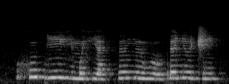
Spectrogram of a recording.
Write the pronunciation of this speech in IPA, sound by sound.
x u b iː vʲ ɔ m o fʲ a | ɨ ŋ ɨː w u | ɾ ɘ ʎ ɨː d͡ʒ i

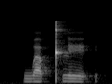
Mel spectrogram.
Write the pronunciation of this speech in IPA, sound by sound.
w a˨˩ p̚ kʰ l e˨˩ ʔ

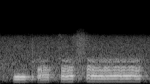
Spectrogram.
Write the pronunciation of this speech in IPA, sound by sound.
ĩ˨ pʼ ɑ̃˨ k ɑ̃˦ sˤ ɑ̃ː˦

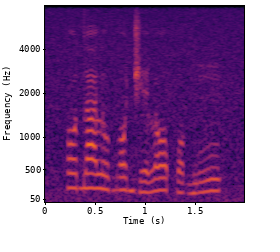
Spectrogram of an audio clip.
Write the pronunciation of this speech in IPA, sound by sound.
ɔ˦ d a˦ l o˧ ɡ ɔ˧ d͡ʒ e˨ l ɔ˧ f ɔ˨ ɡ͡b ũ˨˦

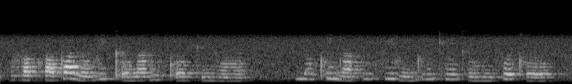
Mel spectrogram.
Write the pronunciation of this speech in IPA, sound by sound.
zˤ i˩ t̪ʰ u˩ tˤ o˥ ð õ˩ z i˥ kʼ o˩ w ã˩ ɦ o̤˥ kʼ o˩ kʼ ĩ˩ ɣ õ˩ | j a̤˥ tʼ ĩ˥ d̪ ã˩ f ṳ˥ f i˥ z ĩ˩ dʱ ĩ˥ kʰ l ĩ˥ kʰ ũ˩ v ĩ˩ f o˥ tʰ o˩

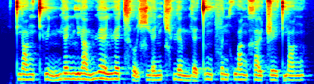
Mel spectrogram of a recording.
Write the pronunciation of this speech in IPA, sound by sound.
t̪ j ɑ˧˥ ŋ t̪ʰ y̰˨˩ n m j ɛ˥ n l j ä˥˧ m ɥ ɛ˥˧ l ɥ ɛ˥˩ t͡sʰ ɤ̰˨˩ ɕ j ɛ˧˥ n t͡ɕʰ ɥ ɛ˥˩ m j ɛ̰˨˩ t̪ ʊ˥˧ ŋ f ə˥˧ n x w ɑ˥˧ ŋ x a˥˧ ɪ̯ ʈ͡ʂ e˥˩ ɪ̯ t̪ j ɑ˥ ŋ

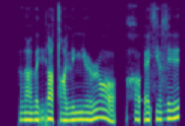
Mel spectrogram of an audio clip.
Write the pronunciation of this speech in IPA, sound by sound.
ð ɑ ð ə rʲ ʊ tˤ ɑ lʲ ʊ nʲ ə˞ ɹ ɔ | x ɔ ʔ ɛ sʲ ɔ z ɪ

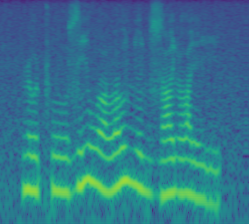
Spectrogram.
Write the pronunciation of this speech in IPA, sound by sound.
ɳ u ʈʰ uː z i w o lˠ u ʎ o ʎ z ɒ ʎ lˠ iː

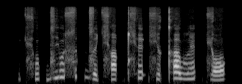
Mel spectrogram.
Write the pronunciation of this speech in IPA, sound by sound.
t͡ɕʰ u˨ p̚ d͡z j u˦ s ə˦ t̚ d͡z ə˨˩ t͡ɕʰ ã˨ p̚ t͡ɕʰ e˦ ʔ ɕ ə˨˩ kʰ a˥˧ w l ẽ˦ t̚ t͡ɕ ɔ˨˦

